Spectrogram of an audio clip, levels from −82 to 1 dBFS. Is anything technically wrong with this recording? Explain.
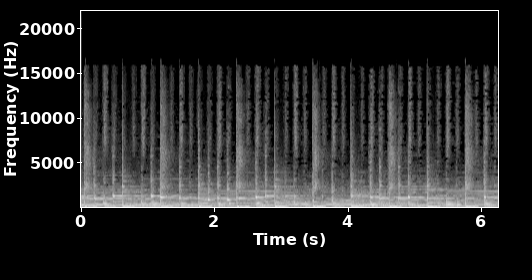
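Yes, there's hard clipping running through the whole clip. The signal was pushed roughly 8 dB past what some stage in the chain could handle, so its peaks get sliced off flat, with something like 7 percent of the waveform sitting pinned at the ceiling. Those squared-off tops throw energy into high harmonics that weren't in the original, which is why every louder moment comes with a harsh, gritty fuzz instead of clean peaks.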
